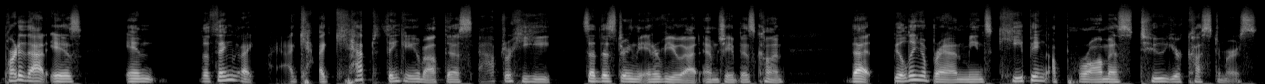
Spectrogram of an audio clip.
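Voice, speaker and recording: A man's voice: medium pitch, animated, moderate pace, no room sound, clean studio sound. Upbeat male podcast host. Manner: upbeat, chatty, reads bio lists. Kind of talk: podcast intro and interview.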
